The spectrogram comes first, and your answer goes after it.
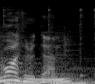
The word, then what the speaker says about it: Rotterdam: It's double T. Rotterdam. Yeah, Rotterdam. That's how you say it, right?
